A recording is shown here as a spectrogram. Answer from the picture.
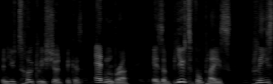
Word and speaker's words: Edinburgh: So, it's or some speakers just reduce it down to one syllable br. So for example, in a modern British RP accent, it could be Edinburgh or Edinburgh, Peterbr.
